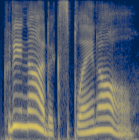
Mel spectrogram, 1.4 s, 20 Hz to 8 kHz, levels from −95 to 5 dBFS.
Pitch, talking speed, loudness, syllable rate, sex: 230 Hz, 215 wpm, -16 LUFS, 4.4 syllables/s, female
